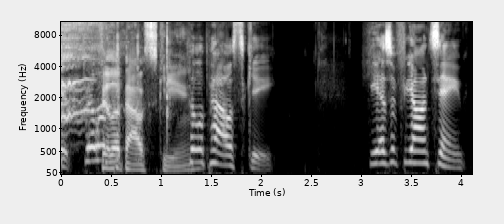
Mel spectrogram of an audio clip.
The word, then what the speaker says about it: Filipowski: Filipowski.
